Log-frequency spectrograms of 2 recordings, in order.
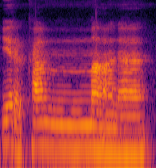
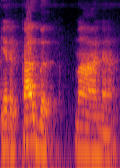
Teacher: Jadi suara ba dimasukkan menjadi kepada mim. Jadi seolah-olah ba ini tidak ada, dihilangkan. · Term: idgham mutajanisain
